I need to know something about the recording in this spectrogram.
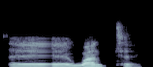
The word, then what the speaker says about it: wanted: Wanted. Wants. Wanting. Good, excellent. Este verbo, como vemos en presente, termina en sonido T, want. Por lo tanto, su pasado tiene el sonido especial, wanted.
